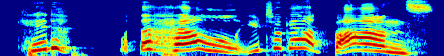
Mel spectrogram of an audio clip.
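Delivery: high, loud disbelieving yell; startled exclamation; shocked yell. A narrator's reading. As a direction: shout in disbelief at the kid. Tony shocked at Peter.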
